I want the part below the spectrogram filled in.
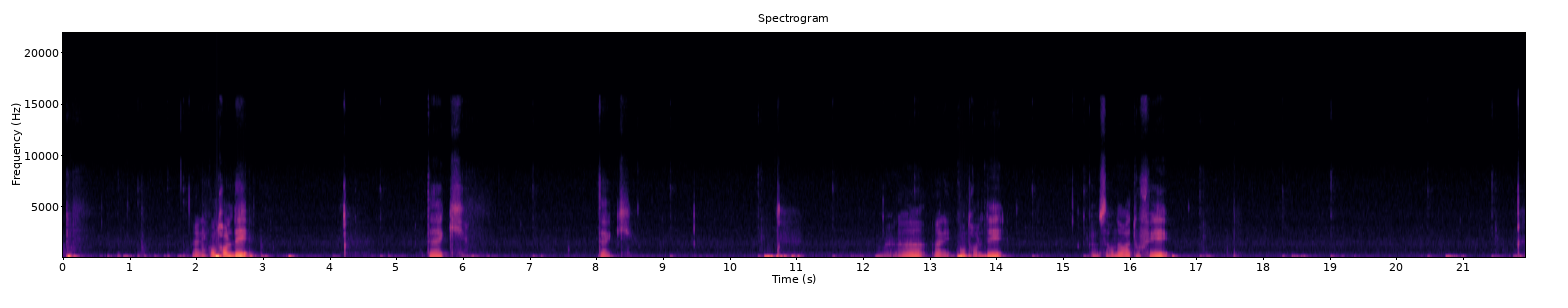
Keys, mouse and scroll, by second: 0.1 KP_Subtract, 0.9 middle click, 1.6 middle click, 2.8 ctrl+d, 4.8-6.3 drag, 7.1 click, 9.2-10.7 drag, 11.6-13.0 drag, 13.8 ctrl+d, 14.6 click, 16.4 click, 18.4 click, 20.5 click.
